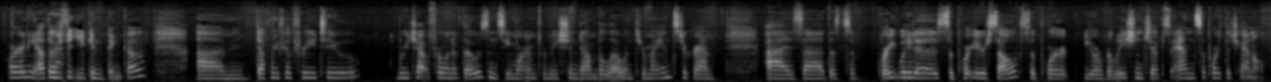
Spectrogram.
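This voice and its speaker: A woman's voice: mid-range voice, creaky, darkish tone, no room sound. A woman giving a casual, chatty tarot reading to viewers in an encouraging, informal way, her voice starting to give out. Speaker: host, tarot and charm reader. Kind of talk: casual pick-a-card reading, addressing viewers.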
